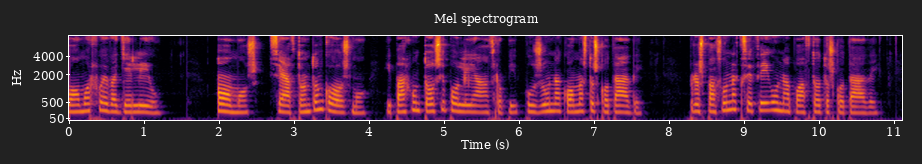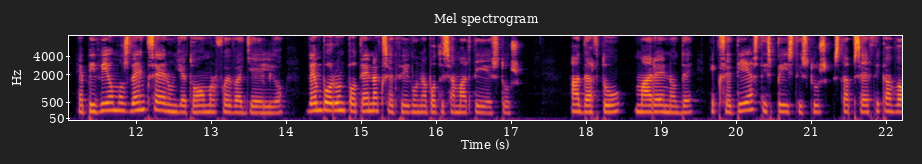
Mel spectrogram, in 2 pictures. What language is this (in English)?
Greek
